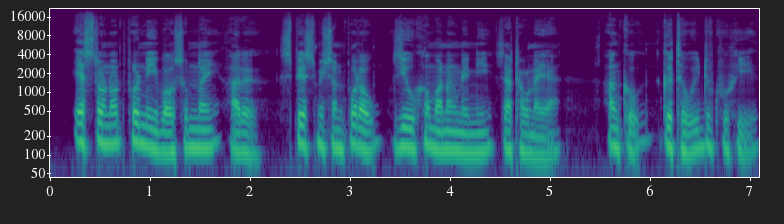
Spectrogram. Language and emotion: Bodo, sad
